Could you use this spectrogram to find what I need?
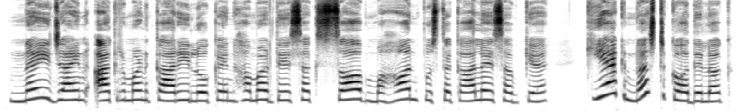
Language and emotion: Maithili, sad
